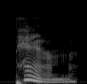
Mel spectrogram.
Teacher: If the lips close again, then it will be “pam”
